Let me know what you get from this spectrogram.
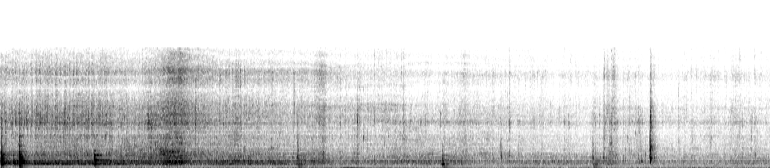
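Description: Chopped tomatoes sizzling faintly in hot oil in a stainless steel pan, stirred with a wooden spatula that knocks against the pan now and then. The sizzle is strongest over the first few seconds and dies down toward the end.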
